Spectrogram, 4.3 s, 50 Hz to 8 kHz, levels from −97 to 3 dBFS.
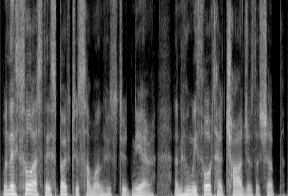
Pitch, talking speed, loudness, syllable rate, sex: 130 Hz, 290 wpm, -19 LUFS, 6.4 syllables/s, male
